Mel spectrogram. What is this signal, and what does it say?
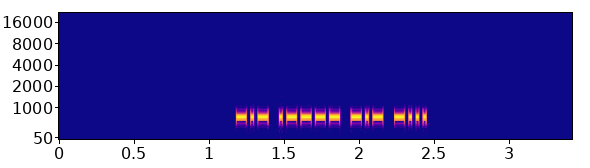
Morse code, heard as a keyed tone, about 49 wpm, 700 Hz. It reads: K1KB
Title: USA Call Signs - 4 Characters - 3x Character Spacing - 50wpm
